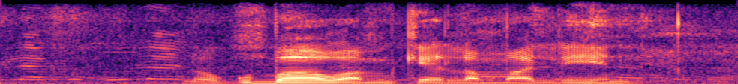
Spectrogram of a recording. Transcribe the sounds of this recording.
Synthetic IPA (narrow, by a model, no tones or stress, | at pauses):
nok̬ʼuɓawam̩kʼɛlamaliːni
